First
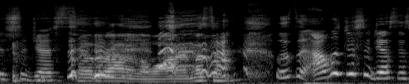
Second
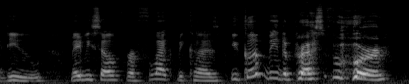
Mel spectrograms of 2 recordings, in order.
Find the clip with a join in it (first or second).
second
